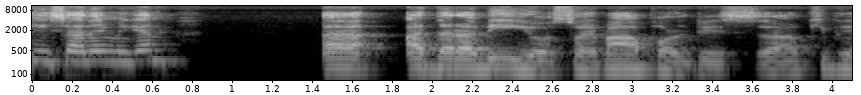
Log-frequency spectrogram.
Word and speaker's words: Adarabioyo: Adarabioyo.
